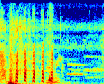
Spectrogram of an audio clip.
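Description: A man laughing: a quick run of about six or seven short "ha" sounds lasting about a second, then dying away.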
